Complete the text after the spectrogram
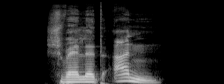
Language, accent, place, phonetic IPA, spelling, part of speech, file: German, Germany, Berlin, [ˌʃvɛlət ˈan], schwellet an, verb, De-schwellet an.ogg
- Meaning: second-person plural subjunctive I of anschwellen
